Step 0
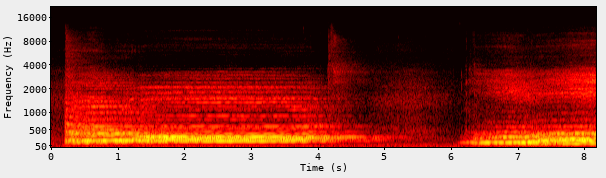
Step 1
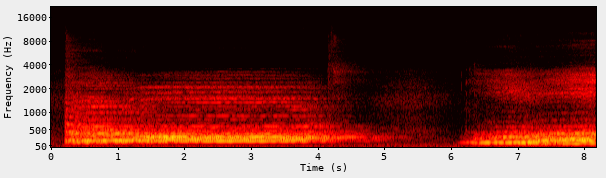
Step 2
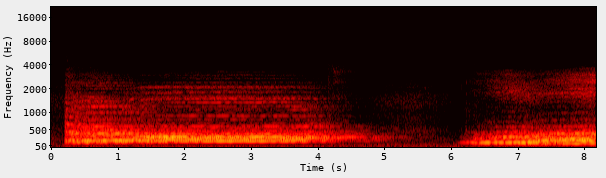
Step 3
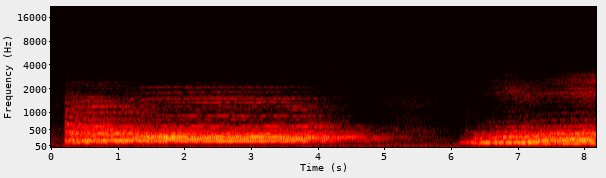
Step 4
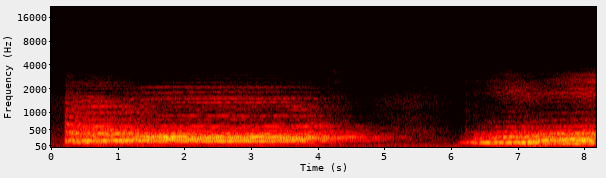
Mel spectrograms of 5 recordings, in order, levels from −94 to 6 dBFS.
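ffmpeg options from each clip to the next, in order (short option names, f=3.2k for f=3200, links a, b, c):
-filter_complex "[0:a]asplit=4[a][b][c][d];[b]adelay=107,afreqshift=86,volume=-14.5dB[e];[c]adelay=214,afreqshift=172,volume=-24.1dB[f];[d]adelay=321,afreqshift=258,volume=-33.8dB[g];[a][e][f][g]amix=inputs=4:normalize=0,volume=-8.5dB"
-af "highshelf=f=2.8k:g=-10.5,volume=-4.5dB"
-af "lowpass=f=1.1k:p=1"
-filter_complex "[0:a]asplit=5[a][b][c][d][e];[b]adelay=80,afreqshift=-41,volume=-17dB[f];[c]adelay=160,afreqshift=-82,volume=-23.6dB[g];[d]adelay=240,afreqshift=-123,volume=-30.1dB[h];[e]adelay=320,afreqshift=-164,volume=-36.7dB[i];[a][f][g][h][i]amix=inputs=5:normalize=0,volume=4.5dB"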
